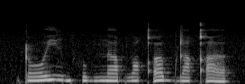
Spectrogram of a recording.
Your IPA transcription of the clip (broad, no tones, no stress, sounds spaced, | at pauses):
ʈ o j i b h u b n ɐ b ðˤ ʉ qʼ u b ɖ ɐ qʼ ɐ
